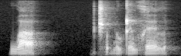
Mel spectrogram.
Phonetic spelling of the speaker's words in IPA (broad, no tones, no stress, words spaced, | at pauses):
wa | t͡ʃʼəbɐwʈɛwxɛl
